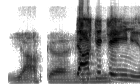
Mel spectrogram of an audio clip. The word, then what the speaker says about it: Youghiogheny: The would you call it the Youghiogheny is how it's pronounced.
